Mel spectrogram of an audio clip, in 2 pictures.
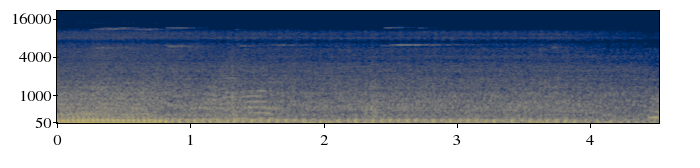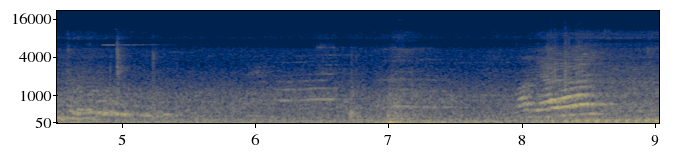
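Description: A motorbike engine idles with a low rumble.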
